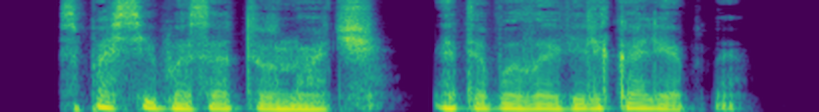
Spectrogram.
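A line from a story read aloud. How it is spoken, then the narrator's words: Whisper in ear. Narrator (Russian): шепнула на ухо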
